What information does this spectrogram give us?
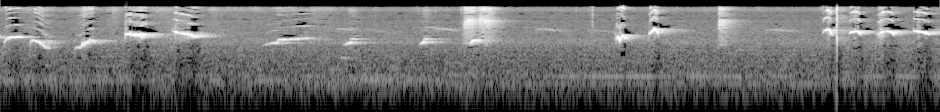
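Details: Greater green leafbird, kept bird, in energetic song meant to make other leafbirds sing: separate downslurred and upslurred whistles spaced about half a second apart, with a few sharp clicks.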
